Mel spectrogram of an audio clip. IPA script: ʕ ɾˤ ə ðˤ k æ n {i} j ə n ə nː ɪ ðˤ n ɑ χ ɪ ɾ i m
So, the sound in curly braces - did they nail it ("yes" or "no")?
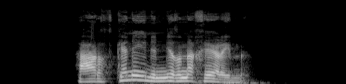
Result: no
